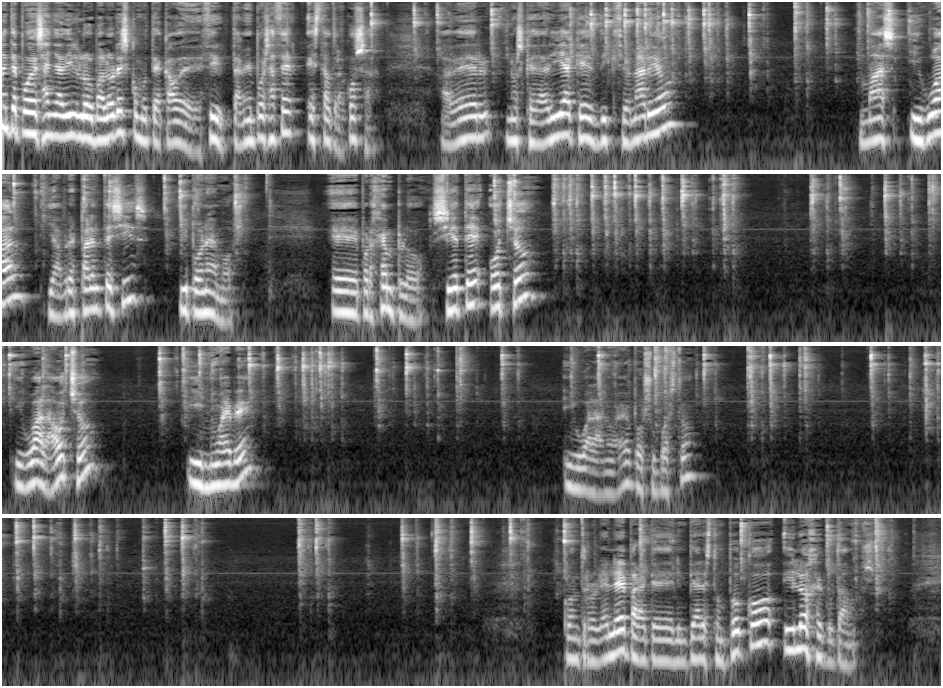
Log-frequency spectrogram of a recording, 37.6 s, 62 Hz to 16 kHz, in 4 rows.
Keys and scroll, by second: 0.0-1.7 scroll up 2, 3.4-11.7 typing, 14.0-22.8 typing, 23.8-28.9 typing, 28.0 Escape, 31.1 BackSpace, 31.3 BackSpace, 32.1 w, 32.5 Return, 33.2 super+h, 34.5 ctrl+l, 36.4 ctrl+p, 36.9 Return.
